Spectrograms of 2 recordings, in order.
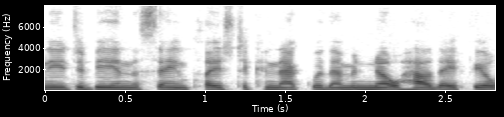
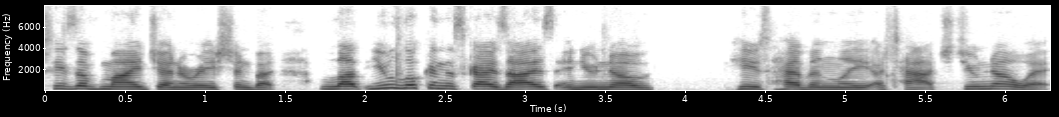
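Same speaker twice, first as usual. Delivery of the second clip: ordinary talk, nothing marked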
